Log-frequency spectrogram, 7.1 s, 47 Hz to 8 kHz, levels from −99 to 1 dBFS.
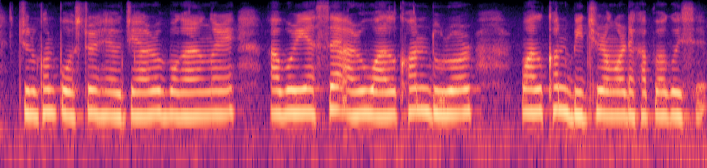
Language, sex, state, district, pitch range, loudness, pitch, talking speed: Assamese, female, Assam, Kamrup Metropolitan, 240-260 Hz, -14 LUFS, 250 Hz, 170 wpm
